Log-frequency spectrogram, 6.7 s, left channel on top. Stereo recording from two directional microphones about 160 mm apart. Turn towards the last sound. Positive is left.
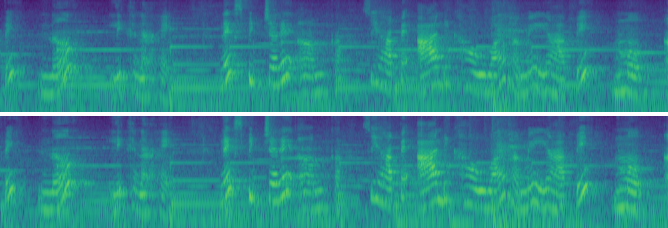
turn(degrees=-25)  # may be behind; listen again after turning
